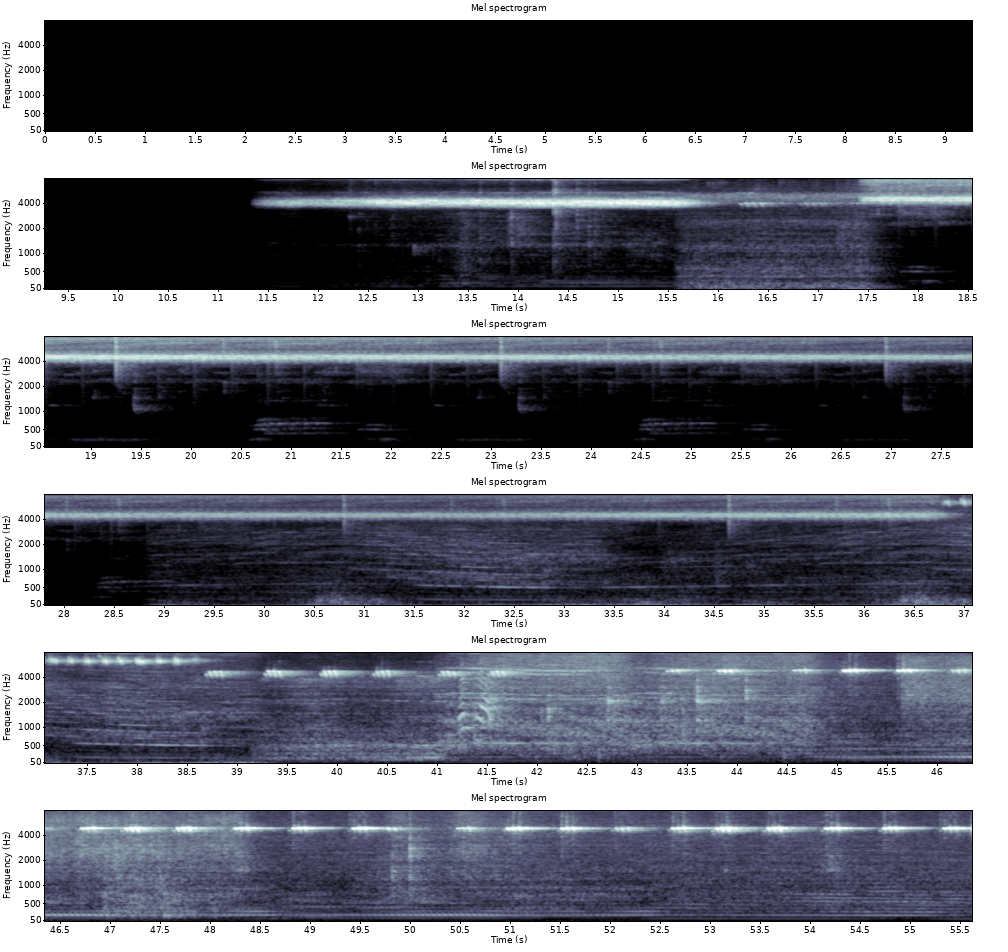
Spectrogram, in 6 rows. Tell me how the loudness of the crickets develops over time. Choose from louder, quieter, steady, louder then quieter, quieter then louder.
quieter then louder.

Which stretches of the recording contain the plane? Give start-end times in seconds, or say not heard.
28.8-55.5.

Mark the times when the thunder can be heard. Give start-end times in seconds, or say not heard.
45.6-48.4.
